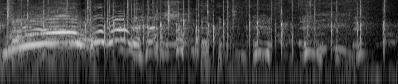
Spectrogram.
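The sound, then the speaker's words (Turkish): A small studio crew claps steadily for a few seconds, with loud whooping and cheering voices on top, starting with a long rising shout before the clapping takes over. “büyük alkış.”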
